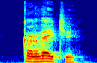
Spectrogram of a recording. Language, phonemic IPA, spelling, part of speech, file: Dutch, /kɑrˈwɛicə/, karweitje, noun, Nl-karweitje.ogg
- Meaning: diminutive of karwei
